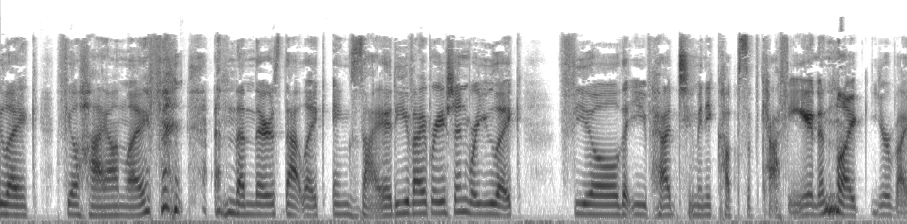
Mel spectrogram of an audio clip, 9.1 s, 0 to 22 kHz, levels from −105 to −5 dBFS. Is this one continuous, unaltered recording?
yes; 0 cuts

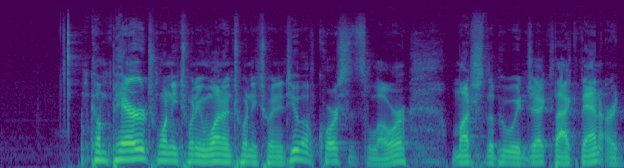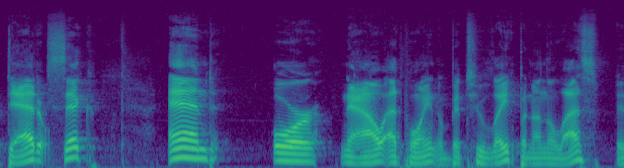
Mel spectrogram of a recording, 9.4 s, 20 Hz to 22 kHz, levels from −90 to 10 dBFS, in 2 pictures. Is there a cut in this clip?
yes; 7 cuts; at 1.1 s, 2.7 s, 3.7 s, 4.1 s, 5.0 s, 7.2 s, 7.7 s

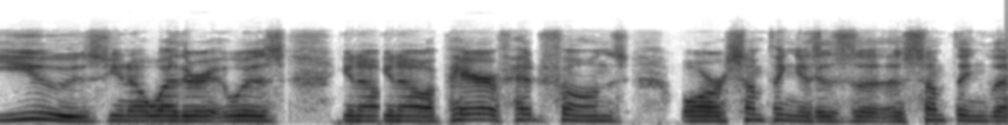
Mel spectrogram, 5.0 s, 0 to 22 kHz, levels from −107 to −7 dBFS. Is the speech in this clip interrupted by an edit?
yes; 2 cuts; at 1.9 s, 4.1 s

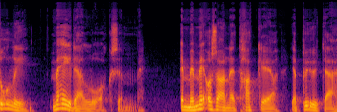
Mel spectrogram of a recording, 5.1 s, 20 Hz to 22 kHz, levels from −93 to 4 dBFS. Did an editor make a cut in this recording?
no; 0 cuts

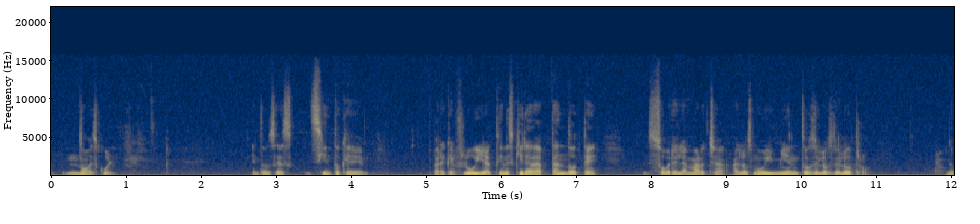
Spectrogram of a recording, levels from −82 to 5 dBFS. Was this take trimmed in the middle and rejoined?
yes; 1 cut; at 10.4 s

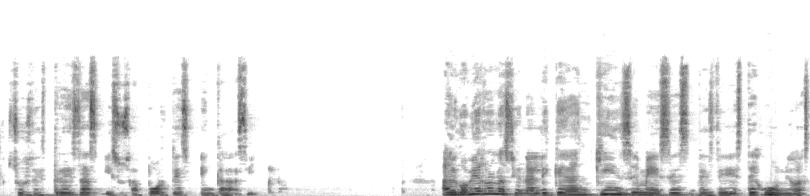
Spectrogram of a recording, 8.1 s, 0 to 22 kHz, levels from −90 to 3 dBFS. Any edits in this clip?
no; 0 cuts

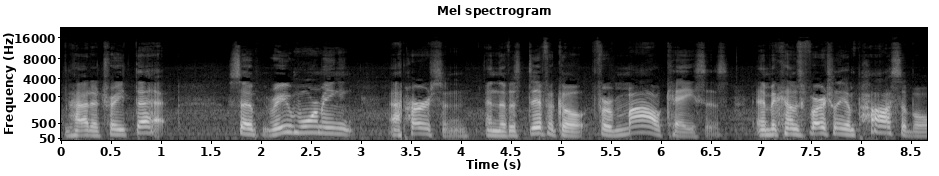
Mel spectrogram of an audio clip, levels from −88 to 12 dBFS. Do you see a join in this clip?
yes; 6 cuts; at 1.9 s, 3.4 s, 4.1 s, 4.5 s, 5.3 s, 6.7 s

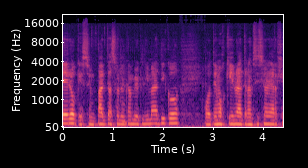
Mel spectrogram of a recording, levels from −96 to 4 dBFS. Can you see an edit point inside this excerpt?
yes; 1 cut; at 2.8 s

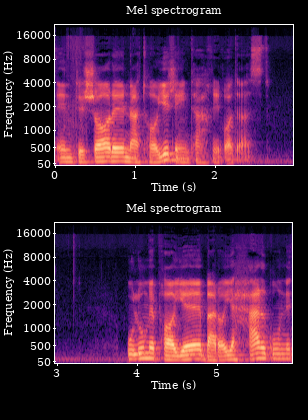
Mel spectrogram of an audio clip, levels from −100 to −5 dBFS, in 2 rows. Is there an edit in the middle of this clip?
no; 0 cuts

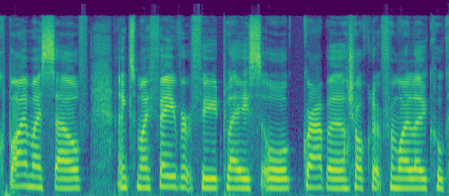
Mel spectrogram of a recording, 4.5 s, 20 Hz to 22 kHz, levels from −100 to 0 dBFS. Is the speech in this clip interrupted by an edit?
yes; 2 cuts; at 1.3 s, 3.5 s

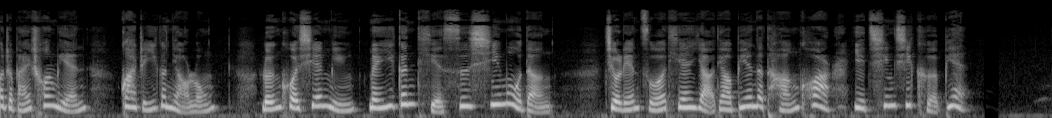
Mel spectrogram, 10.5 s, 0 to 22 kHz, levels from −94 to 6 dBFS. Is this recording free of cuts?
no; 1 cut; at 3.6 s

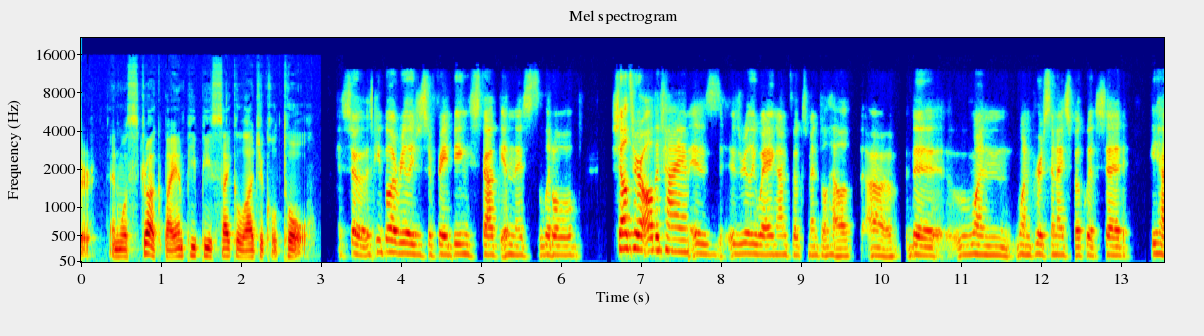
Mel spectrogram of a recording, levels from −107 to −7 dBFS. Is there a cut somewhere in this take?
yes; 6 cuts; at 3.6 s, 4.6 s, 6.5 s, 7.6 s, 8.0 s, 10.2 s

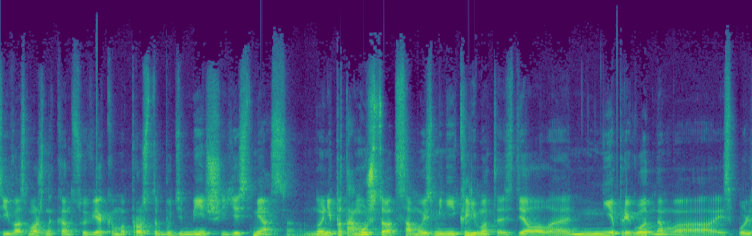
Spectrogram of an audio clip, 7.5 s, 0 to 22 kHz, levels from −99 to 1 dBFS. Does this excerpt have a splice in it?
no; 0 cuts

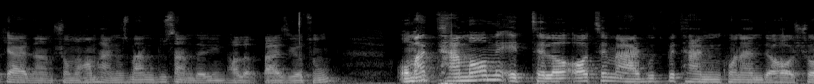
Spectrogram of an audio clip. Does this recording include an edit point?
yes; 1 cut; at 3.8 s

